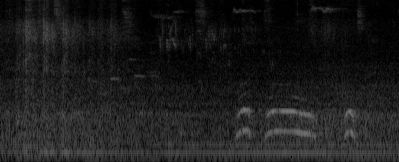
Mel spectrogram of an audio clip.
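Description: European turtle dove giving three short, soft, low arched cooing notes near the end, after a burst of flapping wings and a faint background hiss.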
